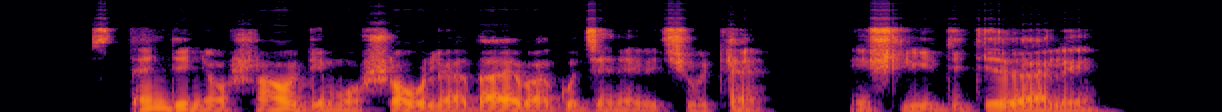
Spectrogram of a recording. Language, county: Lithuanian, Marijampolė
